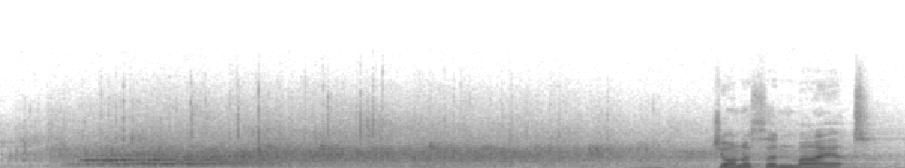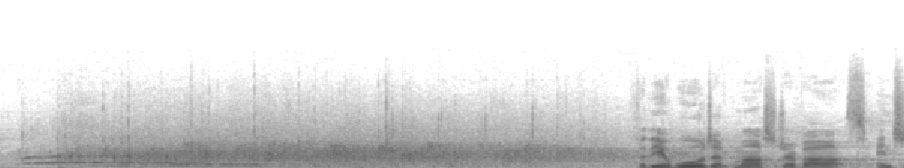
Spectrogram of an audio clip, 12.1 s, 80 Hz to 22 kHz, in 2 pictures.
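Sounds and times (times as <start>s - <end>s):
audience applauding: 0.0s - 5.1s, 6.2s - 10.6s.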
